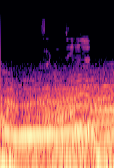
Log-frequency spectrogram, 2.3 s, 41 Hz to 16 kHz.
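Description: Fiat Punto 1.8 HLX 2008 petrol car accelerating in first gear, a steady low engine drone rising in pitch from inside the cabin.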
